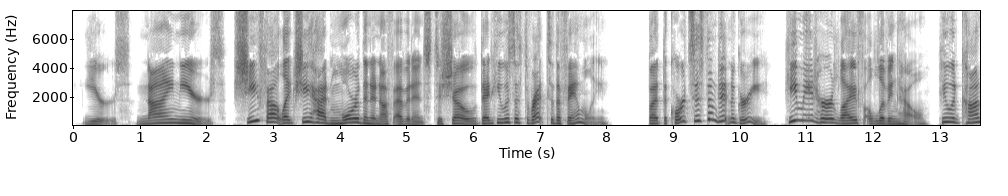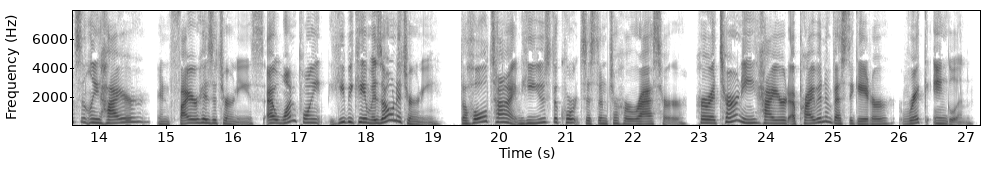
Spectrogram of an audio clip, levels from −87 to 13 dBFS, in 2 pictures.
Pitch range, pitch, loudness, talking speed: 190-265 Hz, 220 Hz, -19 LUFS, 155 wpm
